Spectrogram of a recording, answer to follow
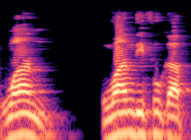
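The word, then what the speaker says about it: Juan de Fuca: Juandi fuka plate that slip. Yes, you write with J but pronounce as Y. One fuka plate.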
